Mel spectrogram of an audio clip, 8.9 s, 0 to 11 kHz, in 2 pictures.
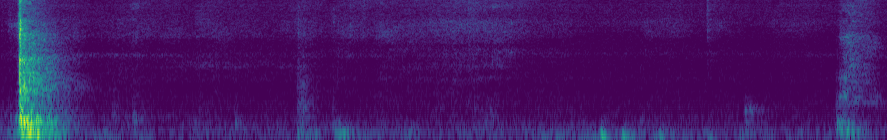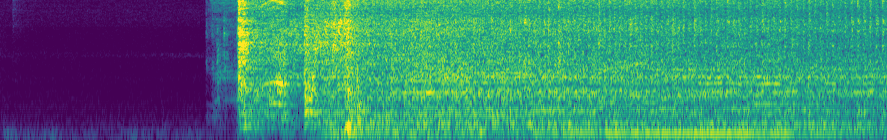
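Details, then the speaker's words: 1.4 turbo Chevy Cruze/Sonic: engine fires quickly and settles into a smooth, even idle with the EVAP purge solenoid's plastic rattle gone, only a faint injector tick; normal idle. "there we go daddy that purge solenoid isn't making that plastic rattling noise anymore sounds a lot better right now"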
